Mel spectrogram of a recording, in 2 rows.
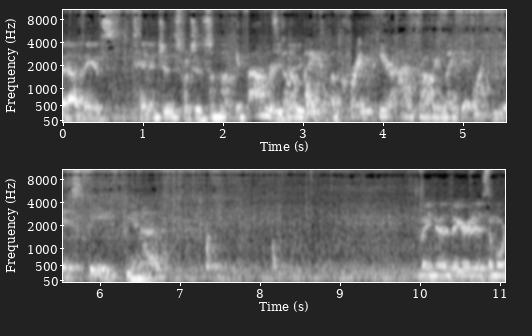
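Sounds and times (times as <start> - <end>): batter sizzling on hot plate: 0.0 - 11.0.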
